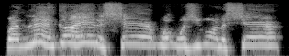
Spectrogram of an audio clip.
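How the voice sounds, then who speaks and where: A fiery, preacher-like man with a high voice leads a class, booming out lines, then dropping to a low murmur. He sounds short of breath. The sound is close and dry, with no room around it. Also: normal speed, no room sound. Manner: fiery preacher-like delivery, swinging from loud shouts to low murmurs. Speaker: class leader. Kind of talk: motivational teaching call. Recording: recorded call.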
